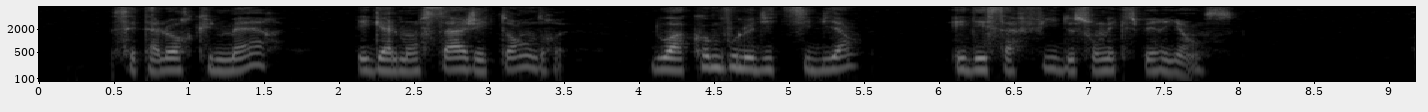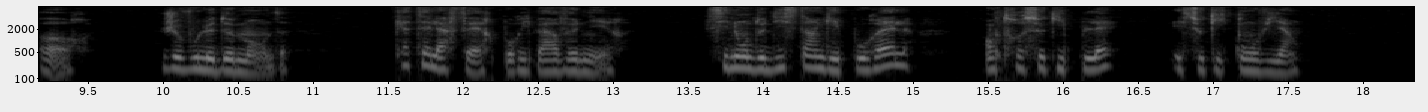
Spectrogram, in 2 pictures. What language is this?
French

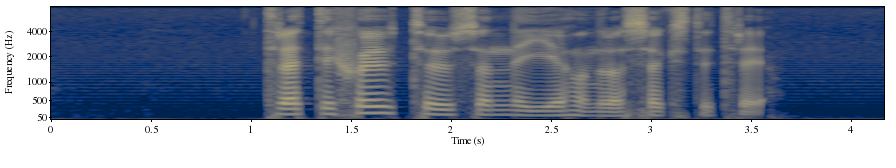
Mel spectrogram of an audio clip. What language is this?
Swedish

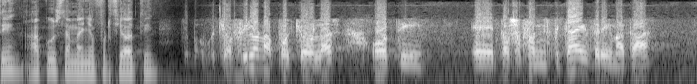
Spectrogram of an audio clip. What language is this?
Greek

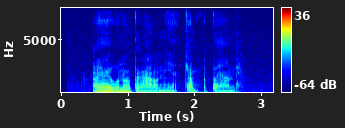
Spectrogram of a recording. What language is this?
Kalenjin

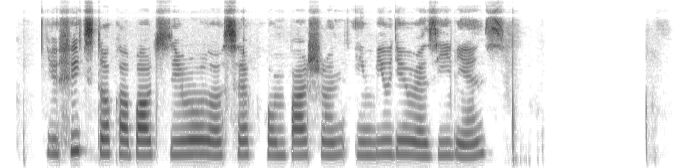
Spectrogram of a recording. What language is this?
Nigerian Pidgin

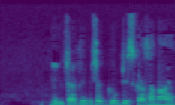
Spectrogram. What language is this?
Assamese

